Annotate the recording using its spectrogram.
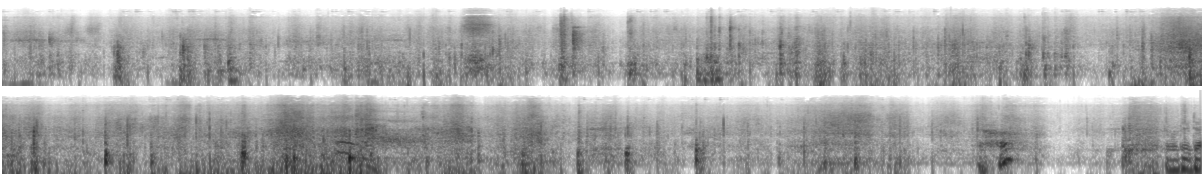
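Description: Scuffs, scrapes and knocks of boots, hands and clothing on rock as a person climbs and crawls through a narrow cave passage, with a louder stretch of scraping about halfway through.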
